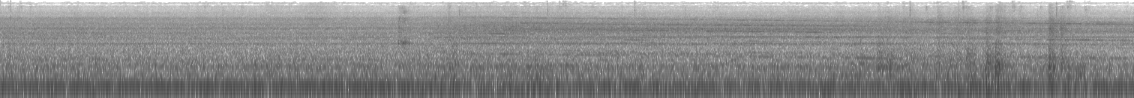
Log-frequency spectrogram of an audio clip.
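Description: Hankyu Kyoto Line electric train heard from inside the car: a steady low rumble of wheels and running gear, with the traction motors' whine gliding down in pitch as the train slows for the station. A couple of knocks near the end.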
